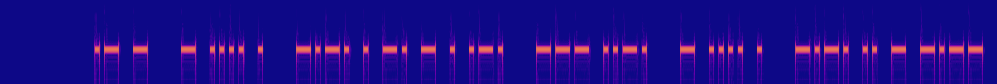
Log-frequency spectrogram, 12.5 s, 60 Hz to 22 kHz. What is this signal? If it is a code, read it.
Morse code, heard as a keyed tone, about 20 wpm, 700 Hz. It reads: AT THE CENTER OF THE CITY
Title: Sentences with 4-Word Phrases - 20wpm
